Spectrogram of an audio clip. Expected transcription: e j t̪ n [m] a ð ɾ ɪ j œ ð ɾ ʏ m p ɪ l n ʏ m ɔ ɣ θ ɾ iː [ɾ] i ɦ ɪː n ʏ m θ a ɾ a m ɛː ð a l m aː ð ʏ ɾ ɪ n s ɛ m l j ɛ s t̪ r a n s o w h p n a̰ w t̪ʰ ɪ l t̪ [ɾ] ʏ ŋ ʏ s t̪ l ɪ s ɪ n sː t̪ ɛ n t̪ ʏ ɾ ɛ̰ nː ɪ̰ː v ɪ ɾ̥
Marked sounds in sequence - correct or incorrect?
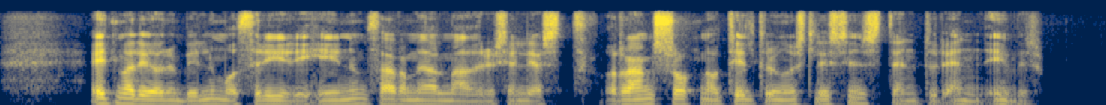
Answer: correct, correct, correct

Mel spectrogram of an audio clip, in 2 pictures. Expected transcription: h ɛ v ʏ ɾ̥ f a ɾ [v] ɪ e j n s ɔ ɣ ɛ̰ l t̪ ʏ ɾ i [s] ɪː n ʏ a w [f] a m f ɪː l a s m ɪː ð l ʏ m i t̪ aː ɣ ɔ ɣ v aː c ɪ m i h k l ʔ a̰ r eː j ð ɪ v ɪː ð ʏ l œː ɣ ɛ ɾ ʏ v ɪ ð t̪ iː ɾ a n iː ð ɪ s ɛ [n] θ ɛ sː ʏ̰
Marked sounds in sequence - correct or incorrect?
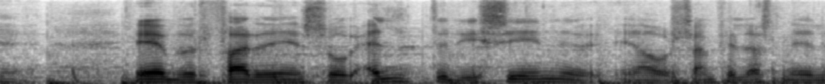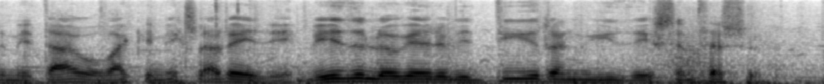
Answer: incorrect: ð, correct, incorrect: s, incorrect: m

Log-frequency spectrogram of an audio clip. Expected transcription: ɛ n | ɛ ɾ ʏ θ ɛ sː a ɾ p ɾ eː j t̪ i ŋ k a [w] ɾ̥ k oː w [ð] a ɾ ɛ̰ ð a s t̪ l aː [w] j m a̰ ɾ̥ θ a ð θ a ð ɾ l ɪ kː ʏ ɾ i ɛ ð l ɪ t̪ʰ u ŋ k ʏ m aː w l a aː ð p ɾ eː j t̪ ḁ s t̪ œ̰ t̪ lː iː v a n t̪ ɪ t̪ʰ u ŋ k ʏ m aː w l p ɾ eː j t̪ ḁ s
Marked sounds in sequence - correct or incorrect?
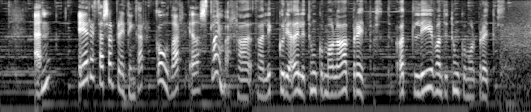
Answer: incorrect: none, correct, incorrect: none

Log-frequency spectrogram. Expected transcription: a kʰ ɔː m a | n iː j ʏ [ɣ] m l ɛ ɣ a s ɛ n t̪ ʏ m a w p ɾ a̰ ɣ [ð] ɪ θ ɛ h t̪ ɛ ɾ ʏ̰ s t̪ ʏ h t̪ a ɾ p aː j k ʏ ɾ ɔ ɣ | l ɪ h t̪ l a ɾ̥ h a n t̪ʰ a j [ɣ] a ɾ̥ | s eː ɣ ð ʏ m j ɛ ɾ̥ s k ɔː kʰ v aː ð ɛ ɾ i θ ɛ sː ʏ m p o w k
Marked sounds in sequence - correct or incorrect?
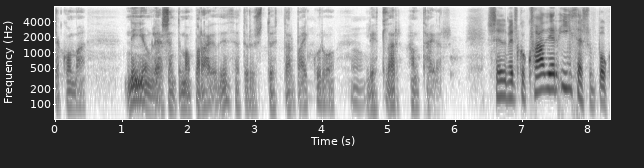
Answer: incorrect: none, correct, correct

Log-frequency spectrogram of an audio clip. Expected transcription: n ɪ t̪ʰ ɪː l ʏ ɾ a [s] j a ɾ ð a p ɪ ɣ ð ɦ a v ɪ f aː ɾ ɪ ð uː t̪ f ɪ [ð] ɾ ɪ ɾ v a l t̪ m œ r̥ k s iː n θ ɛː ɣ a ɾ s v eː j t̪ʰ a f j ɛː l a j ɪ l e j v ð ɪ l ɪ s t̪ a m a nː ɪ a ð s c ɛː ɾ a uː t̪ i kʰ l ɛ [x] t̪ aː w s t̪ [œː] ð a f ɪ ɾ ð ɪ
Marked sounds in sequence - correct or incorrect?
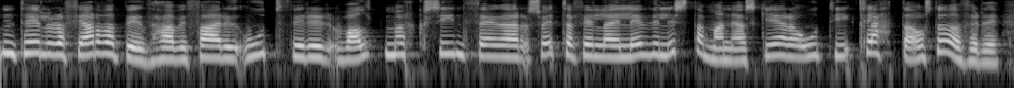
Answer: incorrect: f, incorrect: none, incorrect: h, correct

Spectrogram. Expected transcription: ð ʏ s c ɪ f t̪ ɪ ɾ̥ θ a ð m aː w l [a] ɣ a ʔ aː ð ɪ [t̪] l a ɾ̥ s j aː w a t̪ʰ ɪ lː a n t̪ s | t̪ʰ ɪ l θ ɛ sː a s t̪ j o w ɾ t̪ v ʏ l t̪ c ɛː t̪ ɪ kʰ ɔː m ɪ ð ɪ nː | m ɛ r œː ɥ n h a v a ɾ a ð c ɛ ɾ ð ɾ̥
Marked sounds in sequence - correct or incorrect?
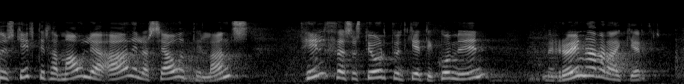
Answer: incorrect: ɛ, incorrect: none

